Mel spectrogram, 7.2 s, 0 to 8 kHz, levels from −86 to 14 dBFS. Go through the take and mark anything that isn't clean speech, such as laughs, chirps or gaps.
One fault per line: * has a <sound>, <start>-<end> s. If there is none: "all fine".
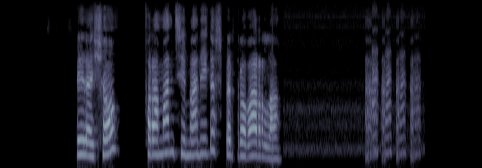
* has a laugh, 5.5-6.3 s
